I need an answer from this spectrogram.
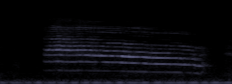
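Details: Domestic cat crying loudly indoors, scared at the sight of the carrier before a trip to the vet for its annual vaccination: one long, rich harmonic wail held about a second and a half, slowly falling in pitch.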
